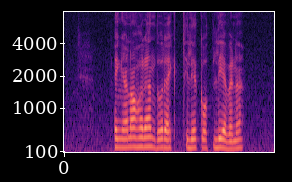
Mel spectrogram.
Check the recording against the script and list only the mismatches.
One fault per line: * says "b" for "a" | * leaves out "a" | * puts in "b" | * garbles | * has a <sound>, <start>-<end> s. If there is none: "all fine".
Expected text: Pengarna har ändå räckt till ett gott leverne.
* has a dropout, 0.9-1.0 s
